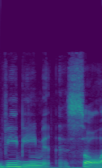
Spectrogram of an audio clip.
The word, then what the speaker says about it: Vibram: And yes, and that is how you say it, V-beam sole. I looked it up, which is spelled Vibram, just in case you care.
